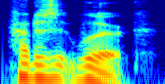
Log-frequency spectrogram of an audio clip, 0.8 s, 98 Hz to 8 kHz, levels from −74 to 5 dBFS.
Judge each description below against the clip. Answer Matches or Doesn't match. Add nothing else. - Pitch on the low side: Matches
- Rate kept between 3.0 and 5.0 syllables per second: Doesn't match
